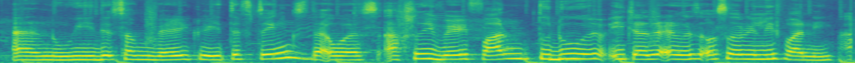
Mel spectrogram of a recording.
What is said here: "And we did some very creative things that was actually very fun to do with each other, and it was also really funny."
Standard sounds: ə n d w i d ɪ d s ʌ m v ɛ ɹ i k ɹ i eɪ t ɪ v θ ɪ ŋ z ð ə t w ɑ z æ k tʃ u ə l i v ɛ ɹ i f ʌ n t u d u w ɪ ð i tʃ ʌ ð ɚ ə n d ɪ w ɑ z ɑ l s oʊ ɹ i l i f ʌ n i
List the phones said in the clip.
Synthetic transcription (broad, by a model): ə n w i d ɪ d s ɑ m v ɛ ɹ i k ɹ i eɪ t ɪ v t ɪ ŋ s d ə t w ɑ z æ k tʃ u ə l i v ɛ ɹ i f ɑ n t u d u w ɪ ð i tʃ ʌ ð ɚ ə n w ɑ s ɑ l s oʊ ɹ i l i f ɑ n i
